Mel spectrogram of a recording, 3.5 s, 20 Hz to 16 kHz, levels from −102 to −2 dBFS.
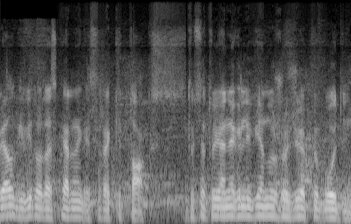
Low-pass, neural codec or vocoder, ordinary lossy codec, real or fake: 14.4 kHz; none; Opus, 24 kbps; real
